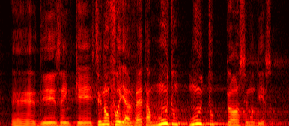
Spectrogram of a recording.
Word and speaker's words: Yahvé: Jeová é um nome artificial, vamos assim dizer, porque a pronúncia mesmo bíblica, científica, podemos assim dizer, isso já foi feito estudos ao longo dos séculos, pessoas que se dedicaram a vida inteira nesta área, e todos a uma chegam à conclusão que a pronúncia dos hebreus, a pronúncia dos profetas, de Moisés, dos juízes, dos reis de Israel, se dirigiam a Deus como Yahvé.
